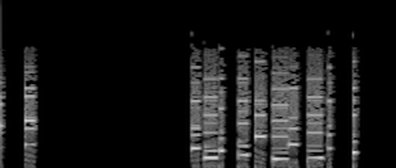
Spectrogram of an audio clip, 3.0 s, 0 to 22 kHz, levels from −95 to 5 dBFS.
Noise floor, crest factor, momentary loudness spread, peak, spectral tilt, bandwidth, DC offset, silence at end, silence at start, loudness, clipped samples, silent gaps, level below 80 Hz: under -90 dBFS; 16 dB; 7 LU; -10 dBFS; 4.5 dB/octave; 16 kHz; under 0.1%; 0.3 s; 0.15 s; -22 LUFS; under 0.1%; 0.29-1.42 s, 1.70-1.77 s, 2.25-2.29 s, 2.51-2.63 s; -86 dBFS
